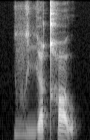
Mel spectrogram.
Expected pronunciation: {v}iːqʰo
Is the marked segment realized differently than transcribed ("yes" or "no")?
no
